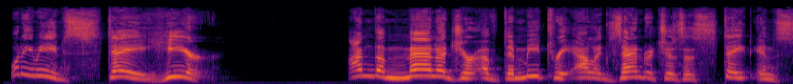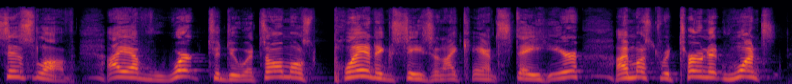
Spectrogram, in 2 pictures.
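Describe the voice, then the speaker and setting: A man playing a gruff, irritable estate manager with a blunt, grumbling manner in an audio drama. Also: sits high, animated, a little slow, sharp tone, no echo, studio quality, full character voice. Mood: indignant.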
